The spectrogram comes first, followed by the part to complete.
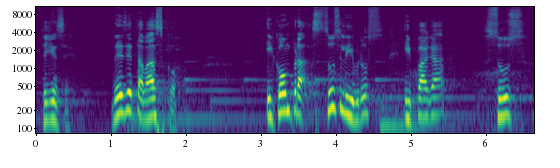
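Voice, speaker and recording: High-voiced Mexican pastor preaching in a hall. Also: male voice, extremely slow. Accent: Mexican Spanish. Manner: animated preaching, acting out quoted voices. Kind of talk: sermon. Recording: long hall reverb with faint music.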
